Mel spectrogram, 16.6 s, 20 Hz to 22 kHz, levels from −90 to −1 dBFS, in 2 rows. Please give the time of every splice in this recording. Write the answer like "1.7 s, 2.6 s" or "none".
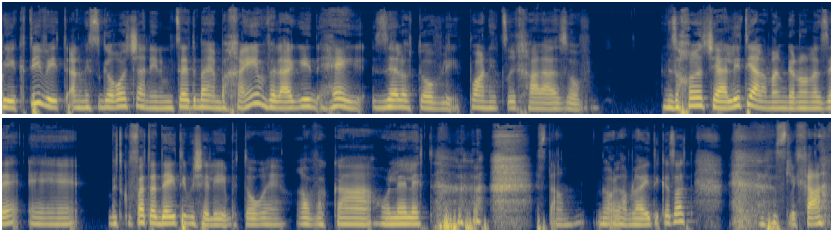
none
